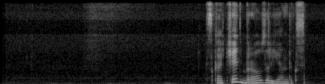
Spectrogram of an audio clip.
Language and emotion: Russian, neutral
